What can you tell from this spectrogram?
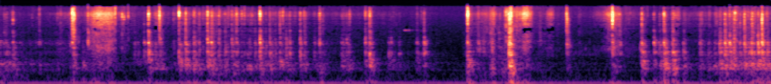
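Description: Irregular small clicks and scrapes of a screwdriver working the screw terminals on a furnace control board as thermostat wires are fastened in, with wires and gloved hands handling near the microphone. A steady low hum runs underneath.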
